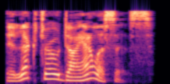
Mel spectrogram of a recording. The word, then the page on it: electrodialysis: British English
